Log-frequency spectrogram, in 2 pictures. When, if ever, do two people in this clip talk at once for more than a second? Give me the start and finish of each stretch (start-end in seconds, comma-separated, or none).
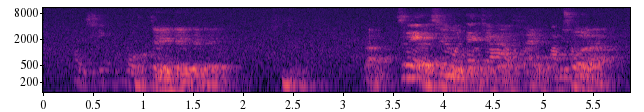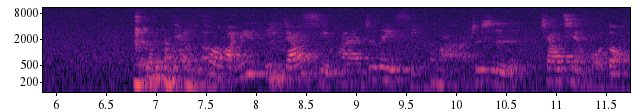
3.5-5.5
